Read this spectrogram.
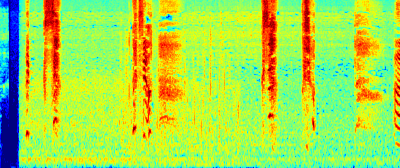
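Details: A cat sneezes four times in a quick run of short, sharp bursts against a steady room hiss; sneezing.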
